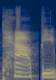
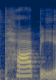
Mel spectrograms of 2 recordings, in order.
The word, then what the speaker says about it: Poppy: It's Poppy, not Pappy. But I've been saying Pappy, you know, and I'm like, that doesn't rhyme with Okapi, but Poppy certainly does rhyme with Okapi.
